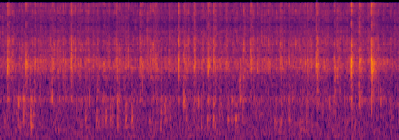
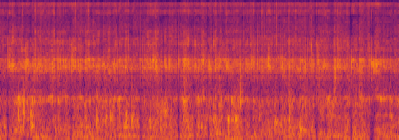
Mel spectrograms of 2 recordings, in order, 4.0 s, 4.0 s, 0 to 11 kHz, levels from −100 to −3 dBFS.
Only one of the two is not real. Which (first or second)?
second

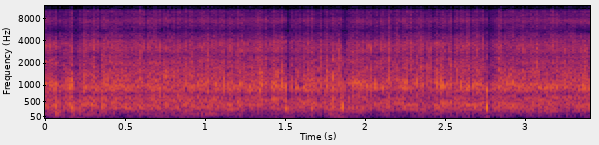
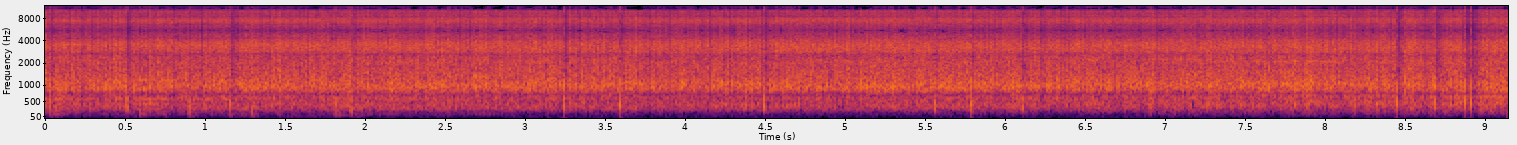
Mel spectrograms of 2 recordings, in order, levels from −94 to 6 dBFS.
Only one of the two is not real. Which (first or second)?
first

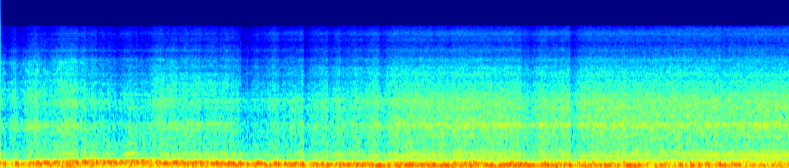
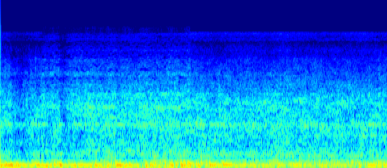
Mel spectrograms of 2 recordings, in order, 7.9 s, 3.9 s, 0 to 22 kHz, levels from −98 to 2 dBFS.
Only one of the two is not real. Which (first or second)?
second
